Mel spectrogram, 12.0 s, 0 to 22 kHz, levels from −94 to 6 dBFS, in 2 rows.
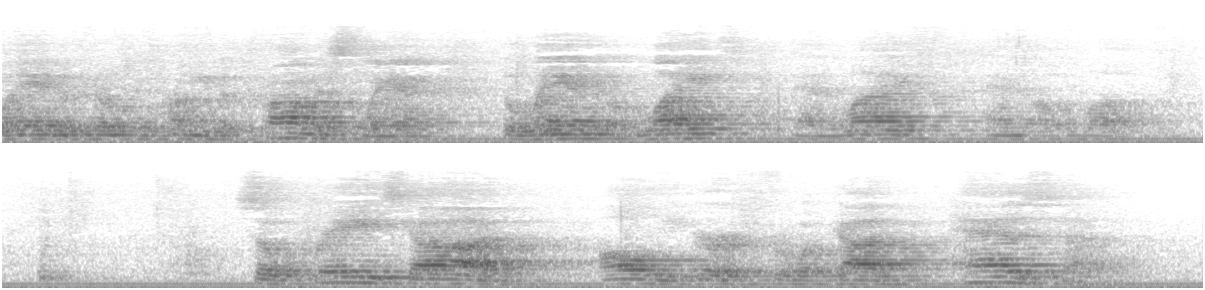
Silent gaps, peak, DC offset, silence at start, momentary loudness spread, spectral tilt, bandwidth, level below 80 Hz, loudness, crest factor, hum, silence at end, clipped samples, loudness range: none; -22 dBFS; under 0.1%; 0 s; 19 LU; -6.5 dB/octave; 11.5 kHz; -56 dBFS; -41 LUFS; 18 dB; none; 0 s; under 0.1%; 9 LU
